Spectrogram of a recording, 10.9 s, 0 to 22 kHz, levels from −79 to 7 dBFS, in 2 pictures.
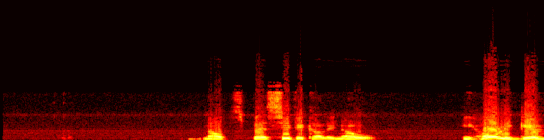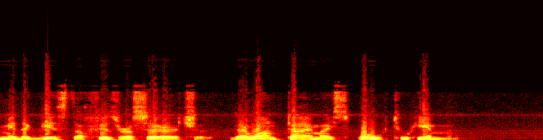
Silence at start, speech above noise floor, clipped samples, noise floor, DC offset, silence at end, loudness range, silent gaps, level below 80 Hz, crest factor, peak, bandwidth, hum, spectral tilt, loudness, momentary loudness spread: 2.05 s; 46 dB; 0.2%; -56 dBFS; under 0.1%; 0.9 s; 4 LU; none; -54 dBFS; 12 dB; 0 dBFS; 9 kHz; none; -6 dB/octave; -11 LUFS; 10 LU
